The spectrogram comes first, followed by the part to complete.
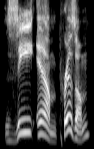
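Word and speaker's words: Priszm: On March 31st, 2011, Prism, and that's spelled P-R-I-S-Z-M, Prism, the largest franchisee for Pizza Hut restaurants in Canada at the time, went into bankruptcy protection in Ontario and British Columbia.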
